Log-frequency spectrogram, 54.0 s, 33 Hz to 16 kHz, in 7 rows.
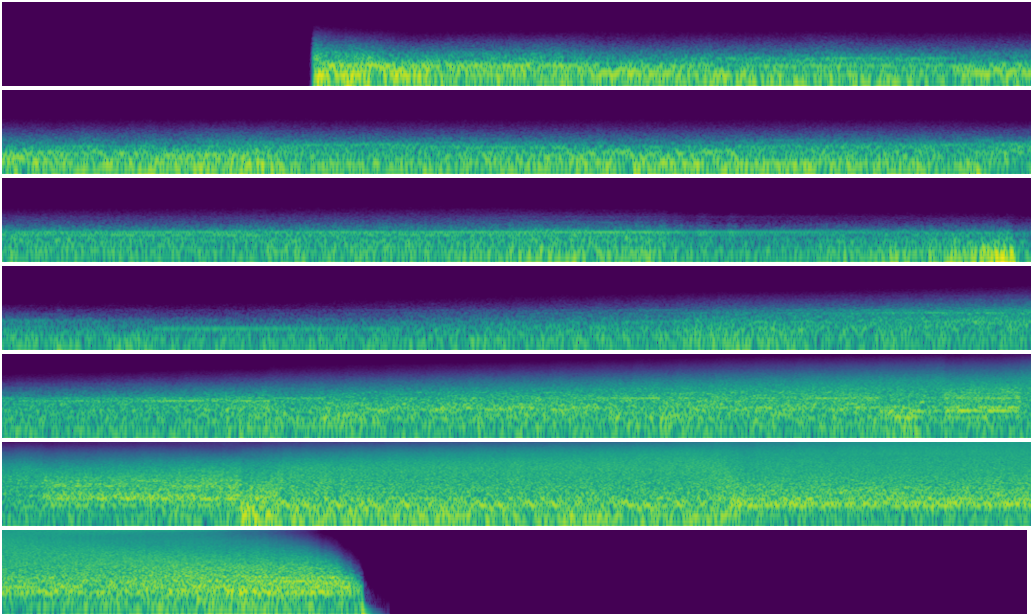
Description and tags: ELECTRONIC-NOISE-filtered-glitch-wall-of-sound06
While outputting a file of sound effects, I ended up with a severely corrupted file. Playback results include incessant shrieking and slight pitch alterations. To create more variety, I used a lowpass filter and long reverb.
block, brown-noise, digital, distortion, electro, electronic, experimental, filter, glitch, lo-fi, noise, overdrive, overdriven, pink-noise, processed, reverb, saturated, saturation, sweep, white-noise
